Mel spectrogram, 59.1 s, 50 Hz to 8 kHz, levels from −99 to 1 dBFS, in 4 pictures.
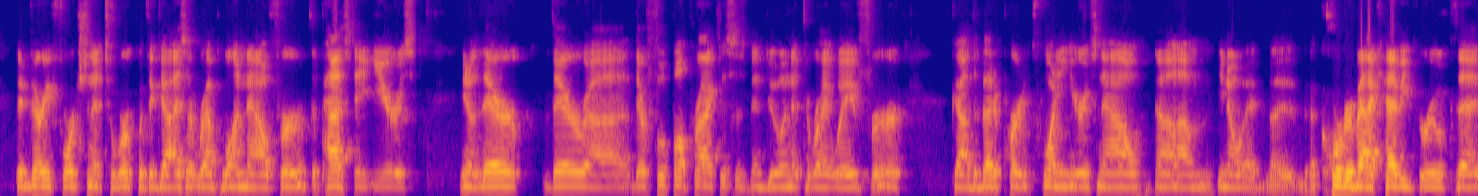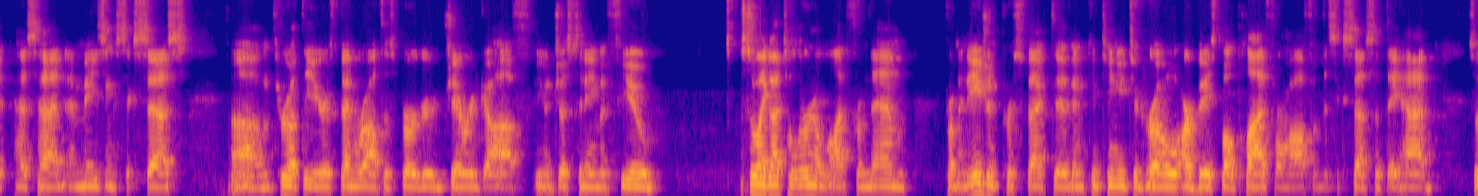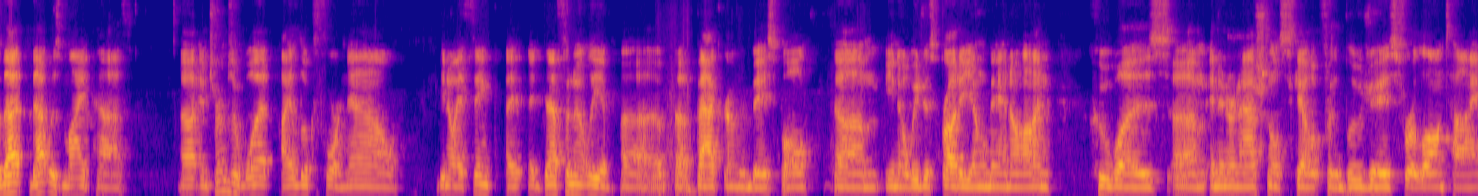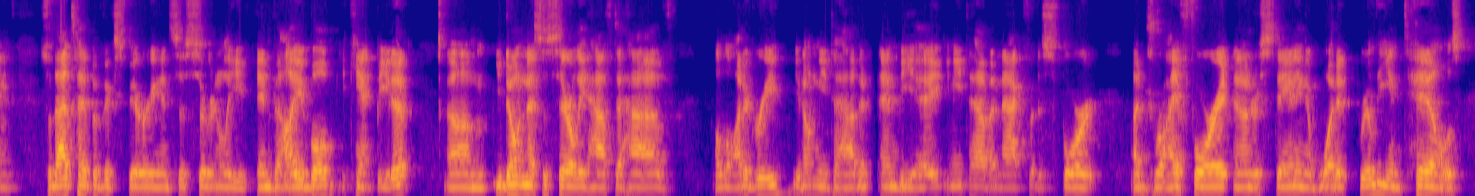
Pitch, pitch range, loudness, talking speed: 105 Hz, 100-110 Hz, -24 LUFS, 200 wpm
